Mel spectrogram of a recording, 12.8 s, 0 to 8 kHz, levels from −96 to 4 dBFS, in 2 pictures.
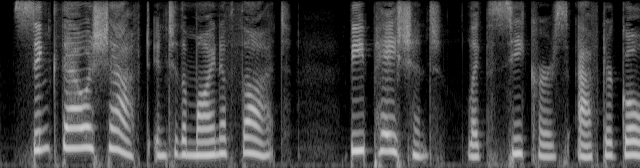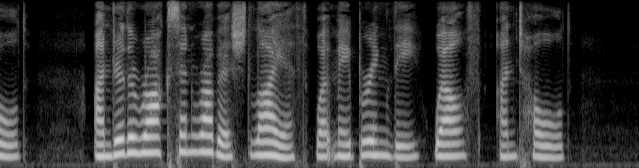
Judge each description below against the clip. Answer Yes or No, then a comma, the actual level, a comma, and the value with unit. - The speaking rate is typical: No, slow, 130 wpm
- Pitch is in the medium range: No, high, 235 Hz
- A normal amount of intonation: Yes, average, 4.5 semitones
